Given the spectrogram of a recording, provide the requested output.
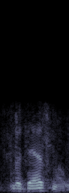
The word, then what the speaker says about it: Ledesma: If she would come forward, because I can't read your last name. – Ledesma.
